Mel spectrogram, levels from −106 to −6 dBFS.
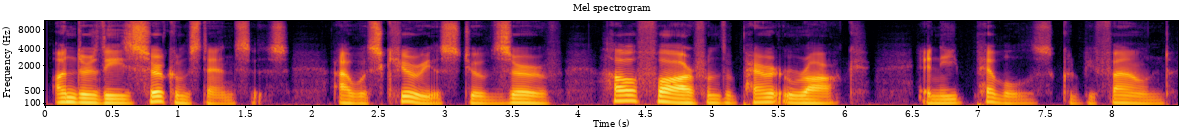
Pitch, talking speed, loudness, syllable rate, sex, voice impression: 115 Hz, 135 wpm, -21 LUFS, 4.1 syllables/s, male, masculine, very adult-like, slightly thick, cool, slightly intellectual, sincere, calm, slightly mature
